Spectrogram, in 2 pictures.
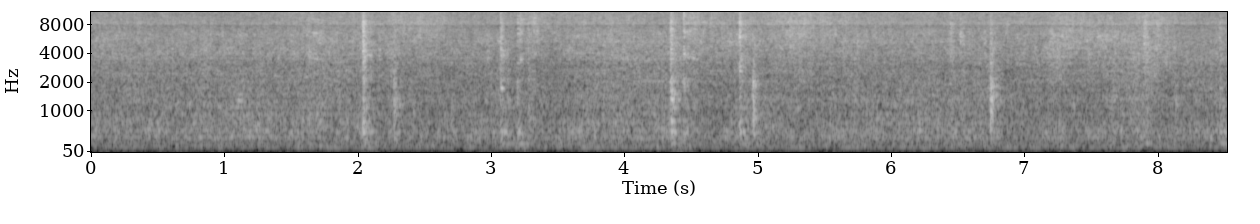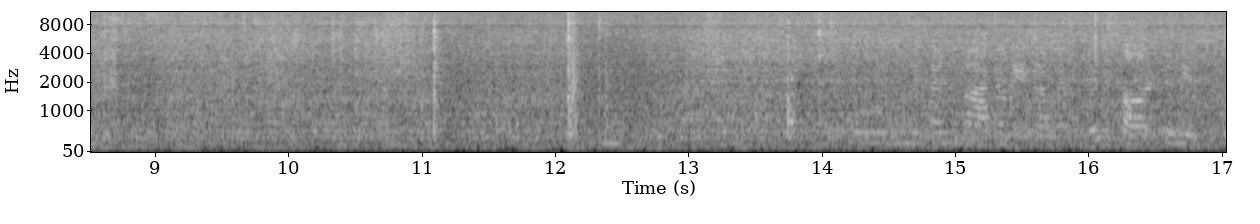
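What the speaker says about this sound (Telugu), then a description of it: "ఇంకా వెల్లుల్లిపాయలు, ఉల్లిపాయలు వేసి వేసాను. సో బాగా వేస్తాం." Garlic and onions fry in a pan with mustard seeds and cumin, a steady soft sizzle running throughout with occasional clinks of stirring, while a person talks over it.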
